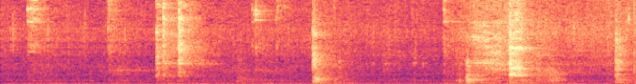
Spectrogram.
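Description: Puran batter with ghee stirred in a pan, a few close scraping strokes of a spoon against metal over a soft sizzle, irregular and unhurried, with no voices.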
